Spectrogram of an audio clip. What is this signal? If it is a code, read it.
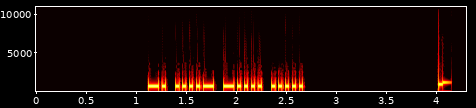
Morse code, heard as a keyed tone, about 34 wpm, 700 Hz. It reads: N465
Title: Common Cut Numbers - 4-Digit 35wpm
